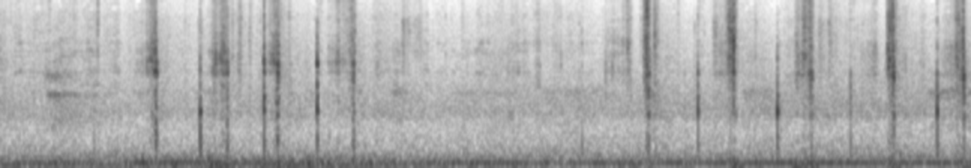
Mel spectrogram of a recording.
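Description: A knife scrapes and shaves bark off a stick with quick strokes.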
